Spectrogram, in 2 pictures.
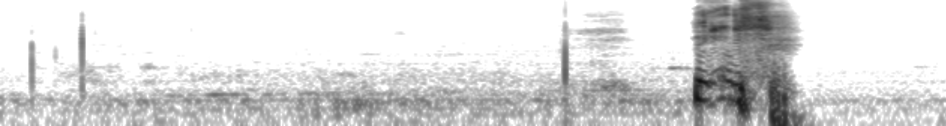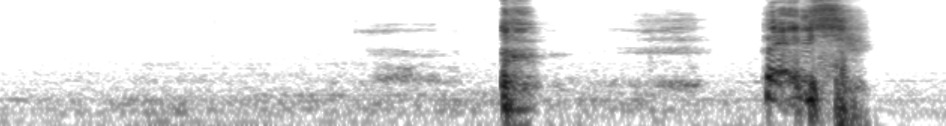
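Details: Three big, forceful sneezes, each preceded by a quick catching inhalation, in a quiet room; the person has caught a cold.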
